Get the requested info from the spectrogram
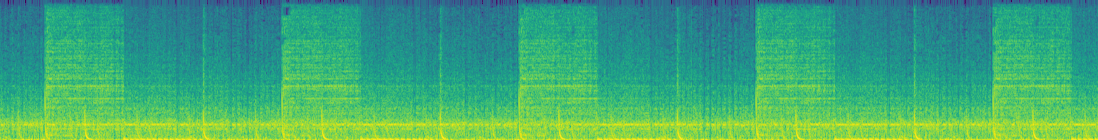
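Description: Live-coded electronic music from TidalCycles: a steady high drone over a deep bass pulse that returns about every second and three quarters, alternating with bright bit-crushed noise, with a run of sharp clicks throughout.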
